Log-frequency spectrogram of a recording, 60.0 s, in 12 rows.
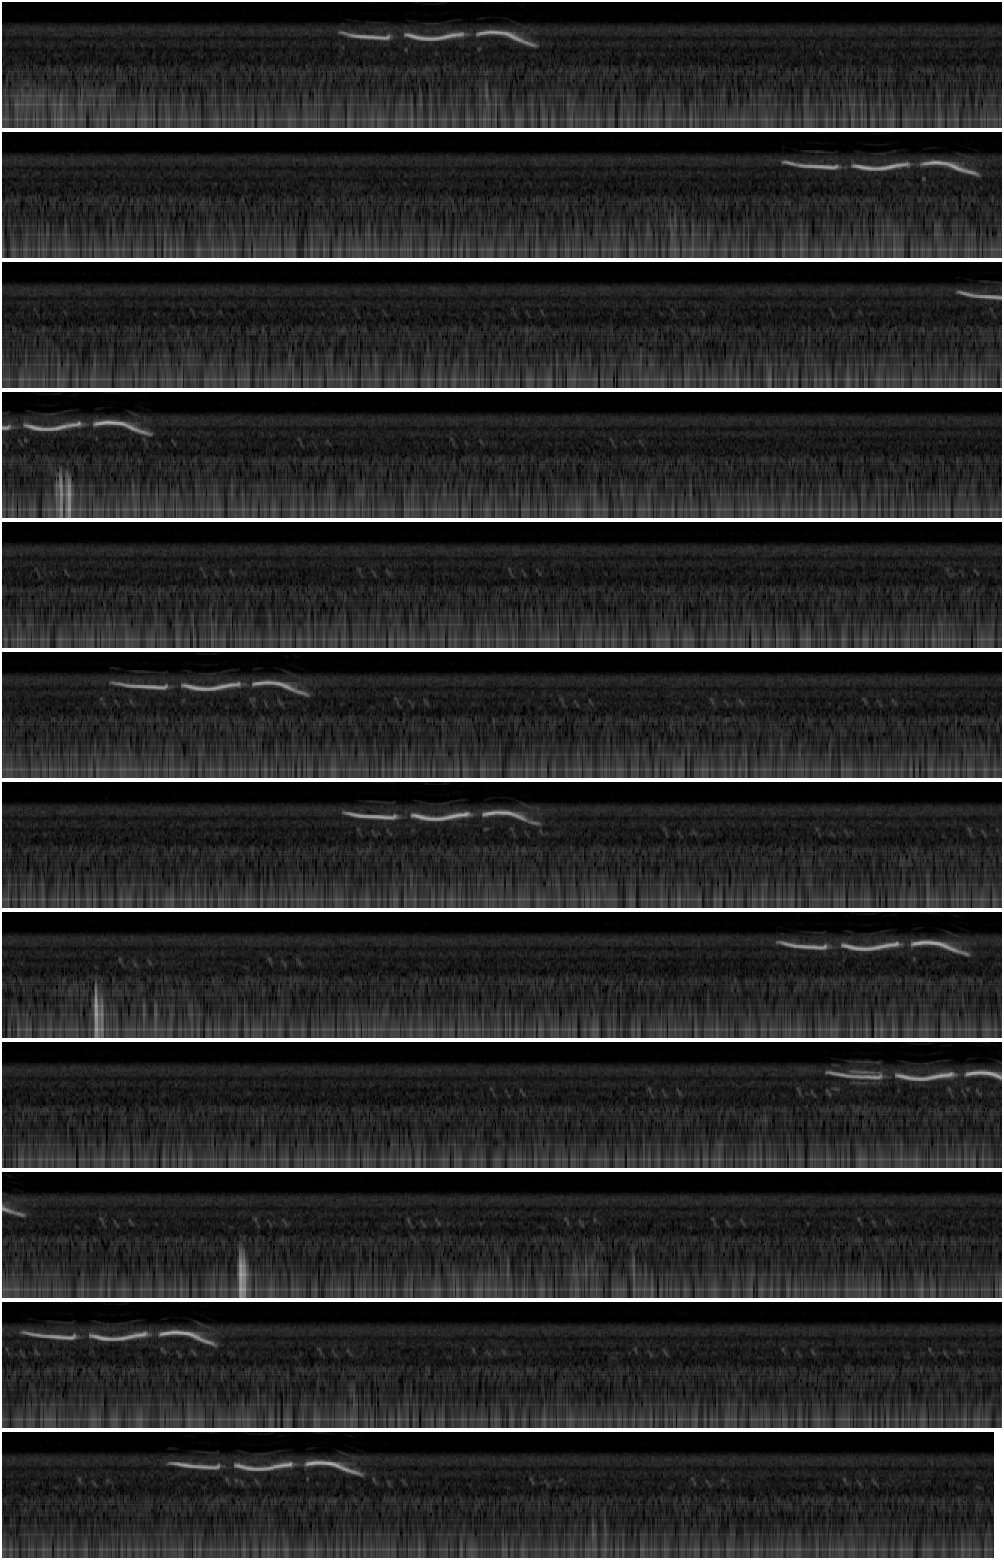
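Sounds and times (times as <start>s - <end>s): bird whistling calls: 1.7s - 2.7s, 8.9s - 9.9s, 14.8s - 15.8s, 25.5s - 27.1s, 31.7s - 32.8s, 38.9s - 39.9s, 44.0s - 45.6s, 50.0s - 51.7s, 55.4s - 57.0s.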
